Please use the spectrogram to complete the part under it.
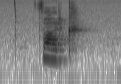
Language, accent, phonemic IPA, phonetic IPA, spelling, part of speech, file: Armenian, Eastern Armenian, /vɑɾkʰ/, [vɑɾkʰ], վարք, noun, Hy-վարք.ogg
- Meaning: behavior, conduct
